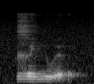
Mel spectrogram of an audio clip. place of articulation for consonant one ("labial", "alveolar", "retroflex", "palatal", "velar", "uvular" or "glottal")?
velar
